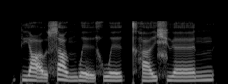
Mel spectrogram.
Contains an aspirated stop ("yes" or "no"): yes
